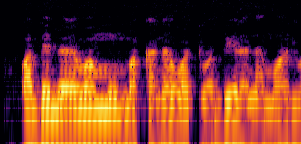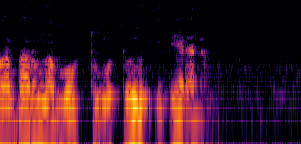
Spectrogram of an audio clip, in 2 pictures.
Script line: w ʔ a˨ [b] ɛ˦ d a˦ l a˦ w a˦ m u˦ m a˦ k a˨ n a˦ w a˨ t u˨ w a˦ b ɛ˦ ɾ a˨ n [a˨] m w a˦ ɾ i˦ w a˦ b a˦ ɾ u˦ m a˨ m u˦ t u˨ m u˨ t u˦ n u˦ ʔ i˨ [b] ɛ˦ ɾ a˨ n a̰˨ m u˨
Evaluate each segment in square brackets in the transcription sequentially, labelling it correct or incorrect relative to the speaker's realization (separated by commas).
correct, correct, correct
